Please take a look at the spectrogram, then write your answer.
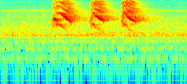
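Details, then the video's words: Parrots on the IRMA campus shrieking: three harsh, raspy squawks in quick succession, each a short burst about a third of a second apart, over a faint steady hum. "Shrieking parrots"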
